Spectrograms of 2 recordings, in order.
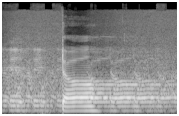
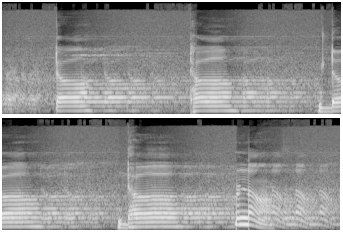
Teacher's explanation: जैसे आप बोलते हैं ट, तो जीवा का अग्रभाग मुड़ेगा और फिर ऊपर टकराता है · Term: मूर्धन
